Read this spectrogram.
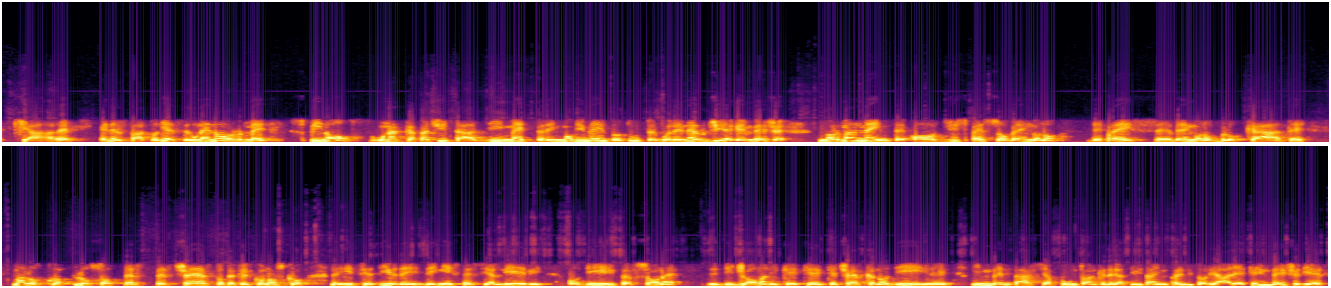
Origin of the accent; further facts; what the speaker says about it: Apulia, Italy; Io sono pugliese, quindi mi riferisco in particolare delle situazioni dell'Italia meridionale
